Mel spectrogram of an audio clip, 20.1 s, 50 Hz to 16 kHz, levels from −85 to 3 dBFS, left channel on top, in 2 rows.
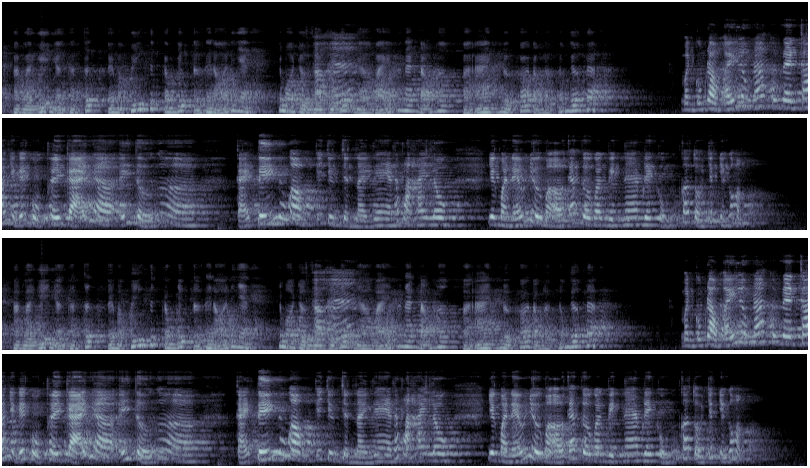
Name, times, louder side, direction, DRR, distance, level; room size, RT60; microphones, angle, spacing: voice 1, 0.0-3.1 3.5-7.4, equal, 20° right, 4 dB, 5.6 m, -35 dB
voice 2, 3.9-4.4 8.5-19.4, right 1 dB, 80° right, 6 dB, 4.3 m, -29 dB
27.5 x 23.0 x 6.3 m, 1.1 s
head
